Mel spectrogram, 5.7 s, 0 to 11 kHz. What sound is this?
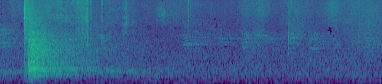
bang in a large empty hall. Edirol R09 internals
